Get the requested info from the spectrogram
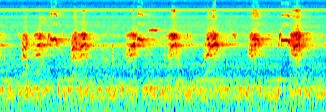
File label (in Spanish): pato barcino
